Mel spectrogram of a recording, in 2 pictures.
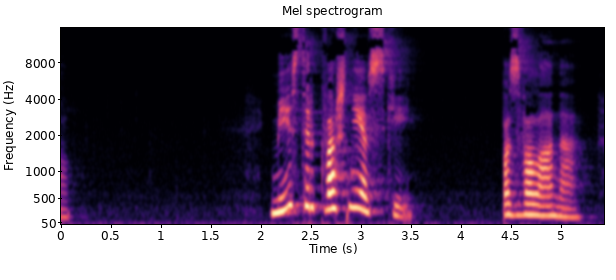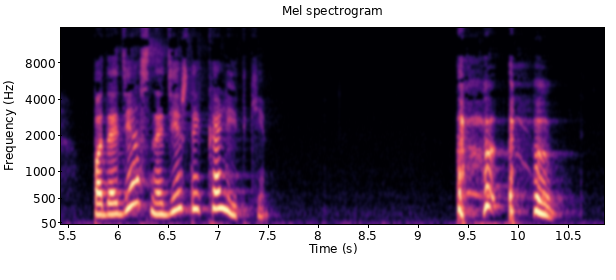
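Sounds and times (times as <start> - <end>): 
speech: 2.1 - 3.6, 4.4 - 7.6, 10.2 - 10.4
elderly man coughing: 9.4 - 10.6.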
